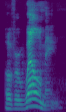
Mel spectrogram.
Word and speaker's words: overwhelming: The mark is in front of the W. Overwhelming. You see the mark here at the top? Yes. That Yes. so that mark always happens in front of the syllable with all of the sound.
